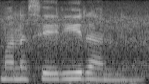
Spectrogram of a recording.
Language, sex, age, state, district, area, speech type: Telugu, female, 30-45, Andhra Pradesh, Guntur, rural, spontaneous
